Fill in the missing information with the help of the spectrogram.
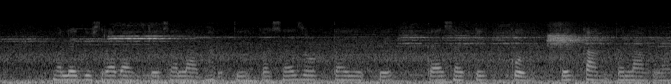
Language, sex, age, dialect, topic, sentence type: Marathi, female, 18-24, Varhadi, banking, question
